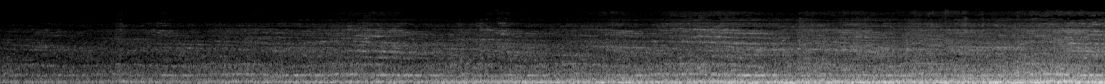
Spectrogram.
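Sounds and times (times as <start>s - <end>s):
train wheels rumbling: 0.0s - 11.0s.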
